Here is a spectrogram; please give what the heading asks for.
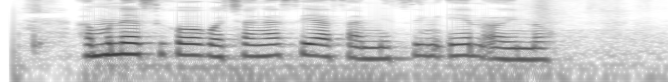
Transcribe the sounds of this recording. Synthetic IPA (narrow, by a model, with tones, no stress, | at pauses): a˨mu˦nɛ˦si˦kɔ˦kɔ˨t͡ʃa˦ŋa˦si˦a˨sa˨mɪ˨sɪ˦ŋe˦nʔɔ˨i˨nɔ˨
